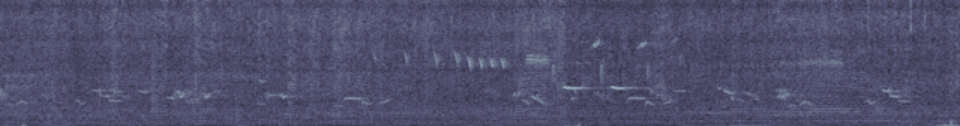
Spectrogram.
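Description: Honeybees buzzing around an open top bar hive, a steady low hum. Faint short high chirps are scattered through it, and there is a soft thump near the end.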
